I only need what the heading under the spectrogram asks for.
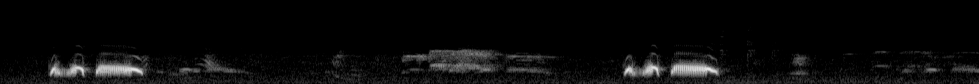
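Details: Spotted dove call aimed at rousing decoys to fight. Two low cooing phrases, each with double hoots and a long falling note, come about six seconds apart, with soft, scattered higher bird sounds between them.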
